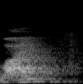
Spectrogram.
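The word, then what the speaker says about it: why: तो वहां पर एच लेटर क्या रहता है, साइलेंट रहता है। एग्जाम्पल देखें, वाई, यहां पर डब्ल्यू एच है, कहने का तात्पर्य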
